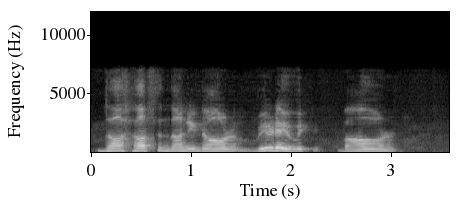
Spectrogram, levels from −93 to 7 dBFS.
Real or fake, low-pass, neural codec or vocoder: fake; 7.2 kHz; codec, 16 kHz, 0.8 kbps, ZipCodec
